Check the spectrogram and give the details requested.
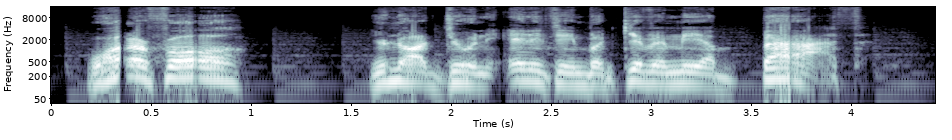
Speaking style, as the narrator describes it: laughed

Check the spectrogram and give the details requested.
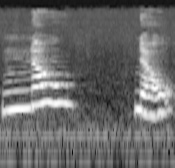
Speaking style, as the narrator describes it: I stammered

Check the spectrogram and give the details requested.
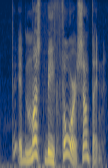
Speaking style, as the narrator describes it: exclaimed the chaplain

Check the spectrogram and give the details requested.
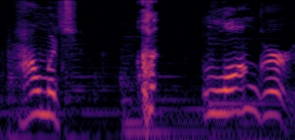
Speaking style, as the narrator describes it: she wheezed

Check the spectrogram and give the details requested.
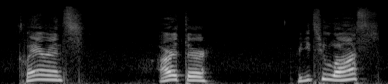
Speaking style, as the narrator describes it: she regularly called out

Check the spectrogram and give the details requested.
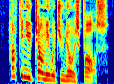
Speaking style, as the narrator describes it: I cried

